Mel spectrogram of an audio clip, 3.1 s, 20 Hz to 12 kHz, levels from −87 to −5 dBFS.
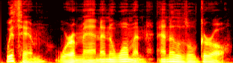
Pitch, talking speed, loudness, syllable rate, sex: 100 Hz, 230 wpm, -16 LUFS, 5.5 syllables/s, male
